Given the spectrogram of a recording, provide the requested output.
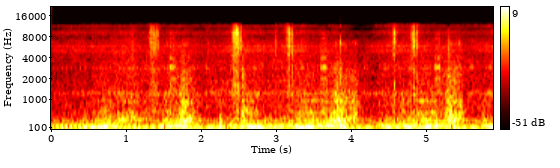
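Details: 1990 Nissan 240SX engine, still cold after a cold start, revved repeatedly with clutch in, faint sharp clicks near rev peaks; cause found to be a loose flywheel, not fully tightened by a shop, which loosened the transmission.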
